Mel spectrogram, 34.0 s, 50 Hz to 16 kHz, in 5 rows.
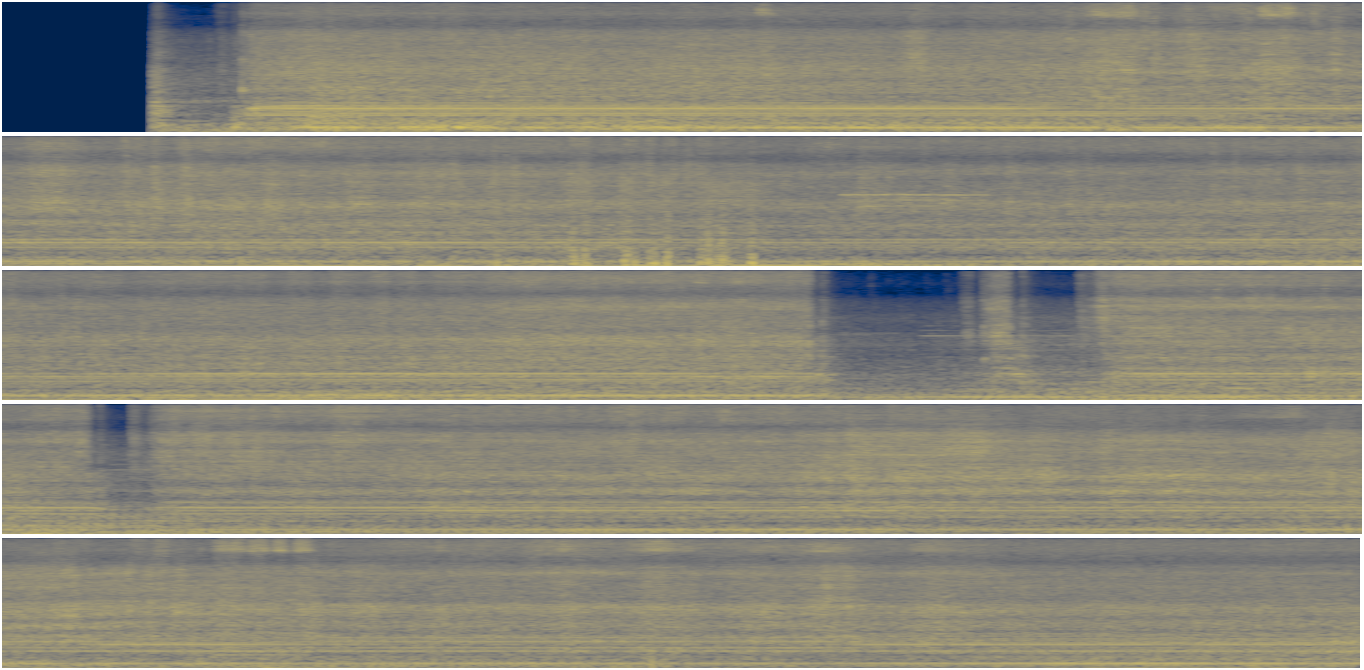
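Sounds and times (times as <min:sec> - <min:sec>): washing machine running: 0:00.8 - 0:33.9.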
